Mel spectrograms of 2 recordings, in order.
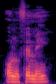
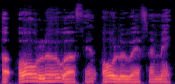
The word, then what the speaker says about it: Olufemi: But I'll leave Olufemi is how it's pronounced. Olufemi.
